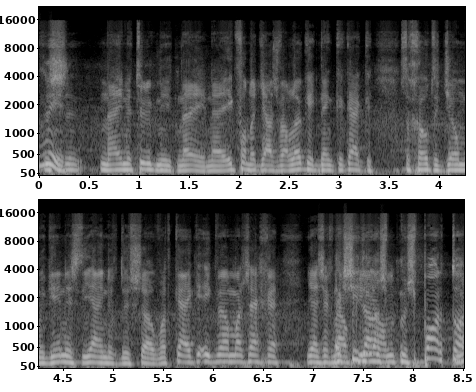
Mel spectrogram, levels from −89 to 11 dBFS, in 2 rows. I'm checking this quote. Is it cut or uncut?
cut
